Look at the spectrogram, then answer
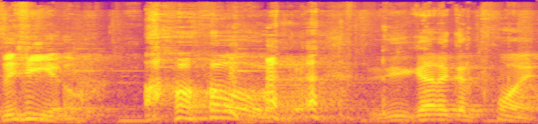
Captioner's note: laughing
